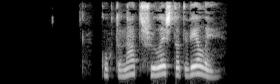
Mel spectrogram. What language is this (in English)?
Mari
